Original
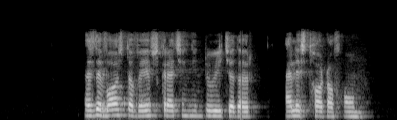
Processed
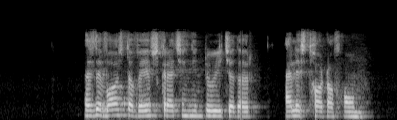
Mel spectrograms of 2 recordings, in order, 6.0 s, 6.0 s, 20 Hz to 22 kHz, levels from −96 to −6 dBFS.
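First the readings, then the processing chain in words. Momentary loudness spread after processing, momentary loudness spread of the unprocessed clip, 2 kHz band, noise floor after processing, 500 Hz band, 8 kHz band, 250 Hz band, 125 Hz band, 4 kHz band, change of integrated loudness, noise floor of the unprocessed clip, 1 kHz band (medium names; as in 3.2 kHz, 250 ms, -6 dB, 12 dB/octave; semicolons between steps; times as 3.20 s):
8 LU, 11 LU, +2.0 dB, -83 dBFS, +1.0 dB, no reading, +2.5 dB, +3.5 dB, +3.5 dB, +1.5 dB, under -85 dBFS, +3.0 dB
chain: peaking EQ 1.1 kHz +5 dB 0.58 oct; compression 10:1, threshold -28 dBFS, peak gain reduction 10.5 dB; trim +7.5 dB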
